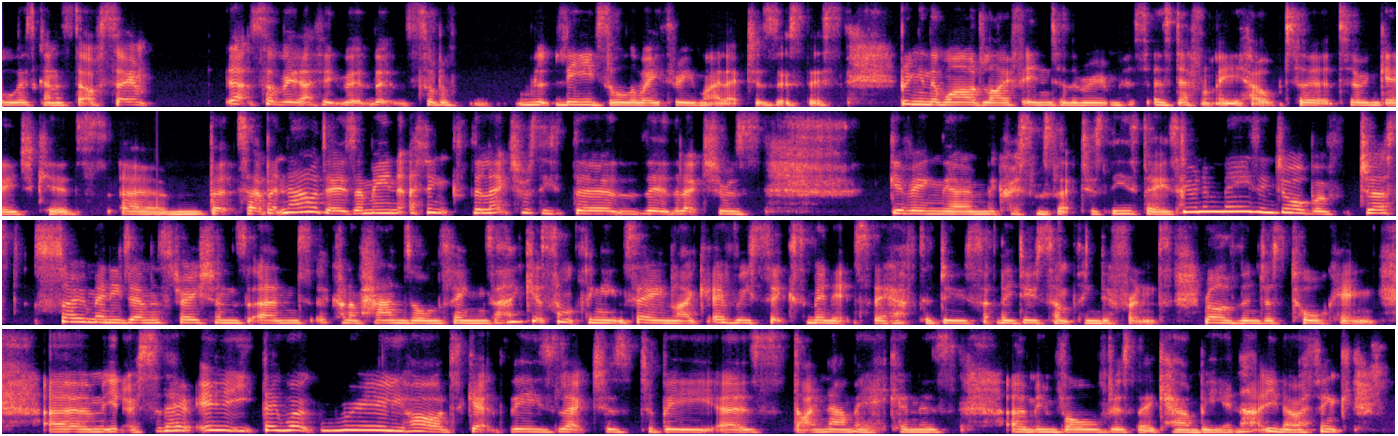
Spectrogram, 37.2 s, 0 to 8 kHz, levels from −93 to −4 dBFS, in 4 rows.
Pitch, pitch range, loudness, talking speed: 195 Hz, 185-245 Hz, -18 LUFS, 205 wpm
